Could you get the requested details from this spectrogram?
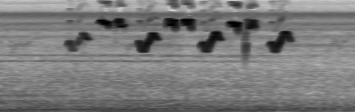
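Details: Eager cinereous tit song meant to goad a rival bird into answering: a single phrase of about five paired notes, each a rising slur followed by a thin high whistle, over quiet background.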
